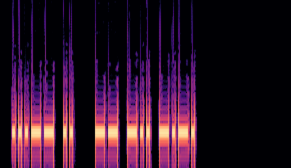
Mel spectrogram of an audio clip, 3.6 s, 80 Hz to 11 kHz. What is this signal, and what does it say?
Morse code, heard as a keyed tone, about 30 wpm, 700 Hz. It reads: 3I MDC
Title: Winter Field Day Exchanges Encore 30wpm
